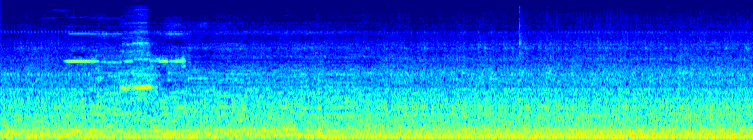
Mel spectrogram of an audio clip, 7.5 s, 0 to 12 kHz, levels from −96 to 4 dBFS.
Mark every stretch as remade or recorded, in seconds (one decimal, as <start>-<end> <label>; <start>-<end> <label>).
0.0-0.9 recorded; 0.9-3.8 remade; 3.8-7.5 recorded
